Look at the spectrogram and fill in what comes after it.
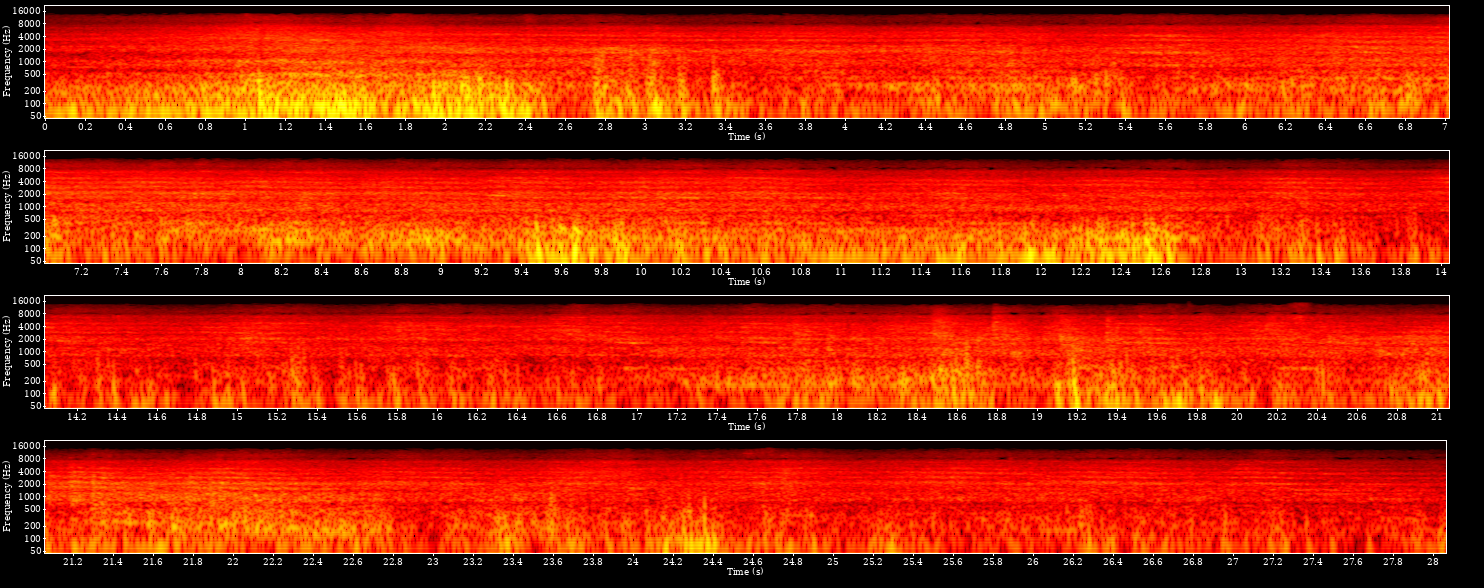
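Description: Passenger train running past, its wheels clattering over the rail joints, with high-pitched squealing and whining over the rumble. It is loudest in the first two seconds.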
